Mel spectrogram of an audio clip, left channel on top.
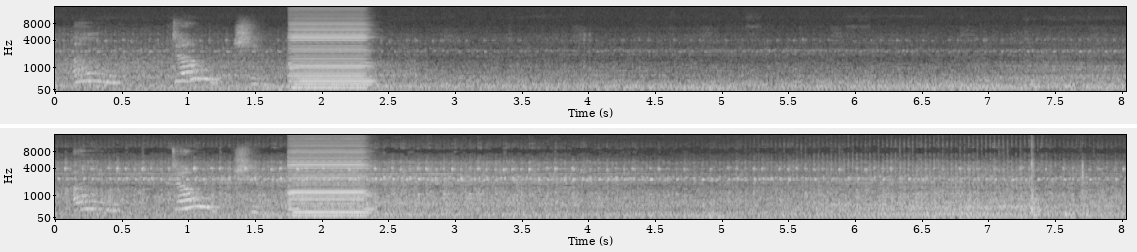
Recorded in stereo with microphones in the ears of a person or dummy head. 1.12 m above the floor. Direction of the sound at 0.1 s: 55° right (ahead or behind).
